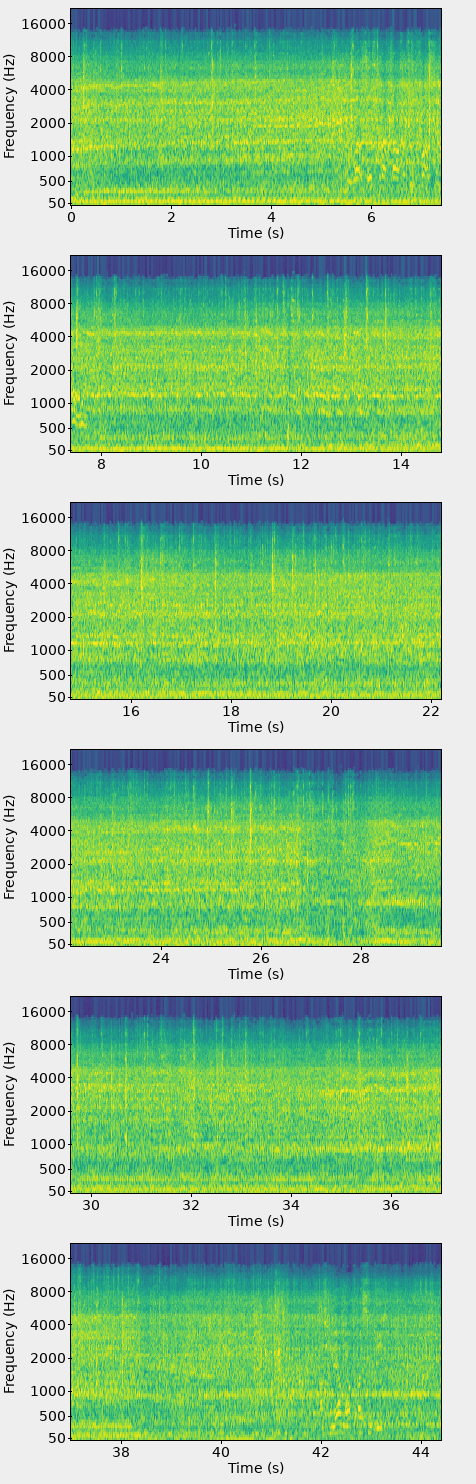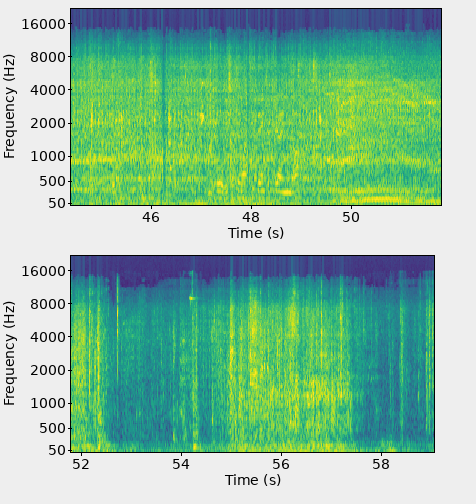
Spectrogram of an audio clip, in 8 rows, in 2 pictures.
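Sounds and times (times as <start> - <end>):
small motorcycle engine running: 0.0 - 52.3.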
